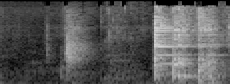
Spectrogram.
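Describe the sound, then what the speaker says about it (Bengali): A metal lid is set onto a pot of date-jaggery payesh with a light clink and then a louder, ringing clatter as it settles, close and brief. "আমি আবার লিডটা দিয়ে ঢাকা দিয়ে দেবো"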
